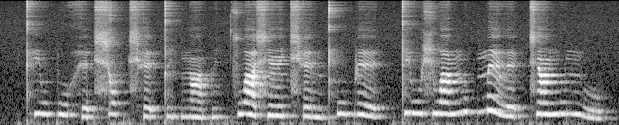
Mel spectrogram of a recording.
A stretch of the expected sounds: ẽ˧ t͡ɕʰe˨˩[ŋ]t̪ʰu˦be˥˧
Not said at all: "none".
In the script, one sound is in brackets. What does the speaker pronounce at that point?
n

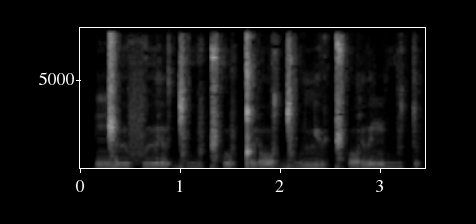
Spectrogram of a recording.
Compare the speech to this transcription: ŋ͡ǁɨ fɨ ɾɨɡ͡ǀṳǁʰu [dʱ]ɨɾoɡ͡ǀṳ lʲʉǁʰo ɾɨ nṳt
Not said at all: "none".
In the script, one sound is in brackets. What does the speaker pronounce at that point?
ǃ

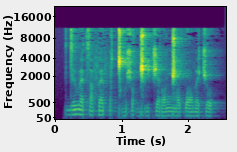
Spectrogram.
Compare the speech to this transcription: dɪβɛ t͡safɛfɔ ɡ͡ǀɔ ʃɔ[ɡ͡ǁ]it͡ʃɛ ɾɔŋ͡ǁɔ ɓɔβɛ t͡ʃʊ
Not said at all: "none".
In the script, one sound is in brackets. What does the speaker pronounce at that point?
ɡ͡ǁ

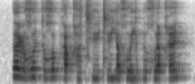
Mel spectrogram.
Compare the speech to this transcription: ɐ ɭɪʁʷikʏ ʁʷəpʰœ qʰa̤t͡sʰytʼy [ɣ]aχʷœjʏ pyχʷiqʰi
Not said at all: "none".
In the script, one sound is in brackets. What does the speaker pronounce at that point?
j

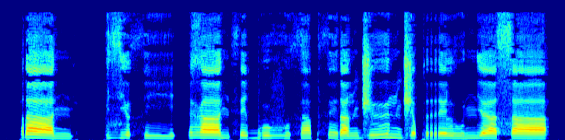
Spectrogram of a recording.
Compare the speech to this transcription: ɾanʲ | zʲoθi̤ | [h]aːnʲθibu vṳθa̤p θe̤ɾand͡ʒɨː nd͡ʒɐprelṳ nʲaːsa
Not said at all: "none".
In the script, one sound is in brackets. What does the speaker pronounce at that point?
ɣ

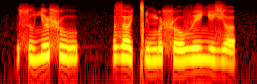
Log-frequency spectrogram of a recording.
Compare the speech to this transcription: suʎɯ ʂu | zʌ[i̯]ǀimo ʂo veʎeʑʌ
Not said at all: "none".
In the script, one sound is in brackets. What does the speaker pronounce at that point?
y̯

